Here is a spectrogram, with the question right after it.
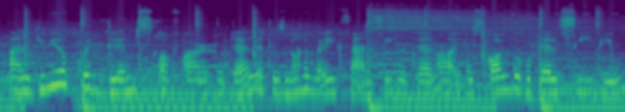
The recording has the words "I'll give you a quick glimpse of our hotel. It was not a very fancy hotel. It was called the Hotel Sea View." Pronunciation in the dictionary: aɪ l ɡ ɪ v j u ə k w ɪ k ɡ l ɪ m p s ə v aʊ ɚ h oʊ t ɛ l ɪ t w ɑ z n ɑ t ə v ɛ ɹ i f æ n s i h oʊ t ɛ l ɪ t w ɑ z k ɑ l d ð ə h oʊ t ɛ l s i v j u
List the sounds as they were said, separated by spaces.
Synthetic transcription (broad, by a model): aɪ l ɡ ɪ v j u ə k w ɪ k ɡ l ɪ m p s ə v aʊ ɚ h oʊ t ɛ l ɪ t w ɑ z n ɑ t ə v ɛ ɹ i f æ n s i h oʊ t ɛ l ɪ t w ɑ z k ɑ l d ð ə h oʊ t ɛ l s i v j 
